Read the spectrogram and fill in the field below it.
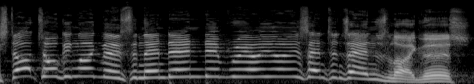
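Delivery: posh British announcer voice; British broadcaster. Pretend. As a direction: speak like a British TV presenter. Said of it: "Let's talk like British T V announcers".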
